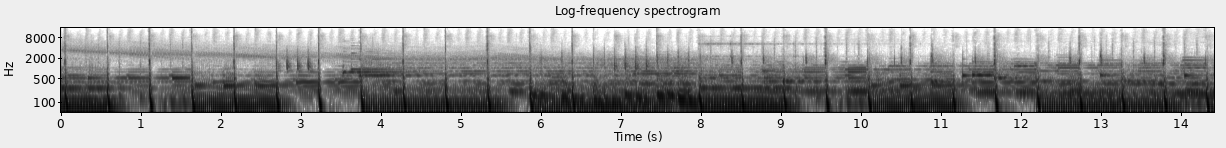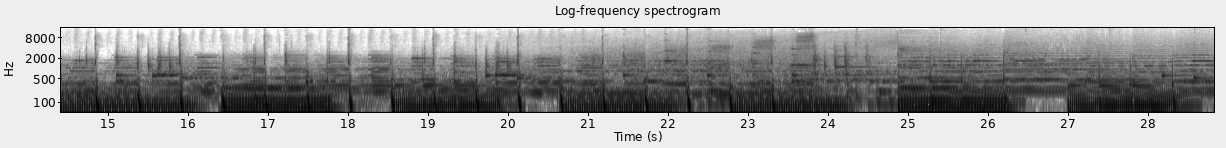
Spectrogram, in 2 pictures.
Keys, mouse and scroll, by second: 0.5 click, 1.0 middle click, 1.4 click, 2.3 middle click, 2.7-3.8 drag, 3.8 middle click, 4.2-5.3 drag, 5.3 middle click, 5.8-7.8 drag, 7.8 middle click, 8.5 click, 8.9 middle click, 9.5-10.0 scroll up 2, 9.6 middle click, 10.0 click, 10.5 middle click, 11.3-12.4 drag, 12.4 shift+middle click, 13.1-14.1 drag, 14.1 shift+middle click, 14.6-15.6 drag, 15.6 middle click, 16.1 click, 16.6 middle click, 17.2-17.5 shift+scroll up 1, 17.5-18.7 drag, 18.7 middle click, 19.5-21.0 drag, 21.0-22.3 middle drag, 22.3-23.9 drag, 23.9 scroll down 2, 24.1 middle click, 24.8-26.0 drag, 26.0 middle click, 26.4 click, 26.8 middle click, 27.3 click, 28.1 scroll down 1, 28.2 middle click, 28.4 scroll up 1, 28.6-28.8 drag.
